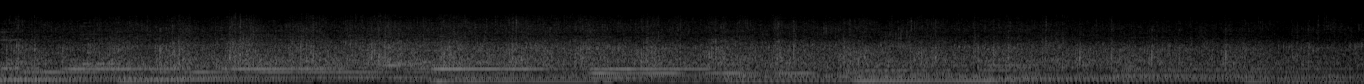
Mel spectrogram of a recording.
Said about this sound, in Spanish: Aplaude si quiere al Señor.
